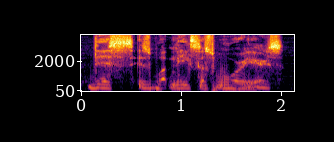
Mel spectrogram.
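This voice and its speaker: A man voicing a cold, ruthless young male soldier in a low, menacing tone. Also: fairly even intonation, measured pace, soft background music. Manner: low, menacing, gravelly delivery.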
